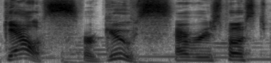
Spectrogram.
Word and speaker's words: Gauss: It's called Gauss or Goose. However you're supposed to pronounce that. Gauss.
